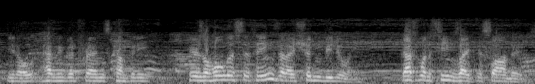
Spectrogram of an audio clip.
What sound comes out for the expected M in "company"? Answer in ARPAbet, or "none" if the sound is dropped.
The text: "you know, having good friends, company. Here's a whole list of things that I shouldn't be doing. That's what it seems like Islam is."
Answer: M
